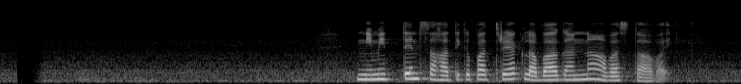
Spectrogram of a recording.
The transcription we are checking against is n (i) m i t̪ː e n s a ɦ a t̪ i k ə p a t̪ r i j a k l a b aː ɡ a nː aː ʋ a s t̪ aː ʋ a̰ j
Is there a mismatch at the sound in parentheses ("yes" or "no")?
no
